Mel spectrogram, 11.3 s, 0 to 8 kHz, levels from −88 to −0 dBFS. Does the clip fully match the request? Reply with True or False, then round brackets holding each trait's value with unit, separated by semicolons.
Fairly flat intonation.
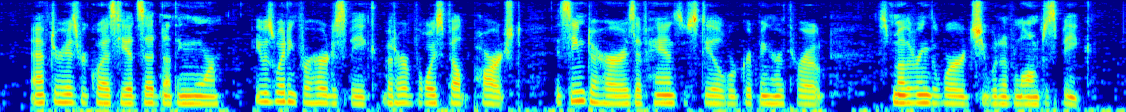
True (1.7 semitones)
